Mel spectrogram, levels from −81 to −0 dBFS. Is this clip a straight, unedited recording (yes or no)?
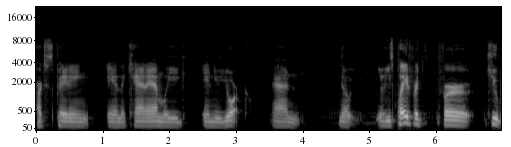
no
